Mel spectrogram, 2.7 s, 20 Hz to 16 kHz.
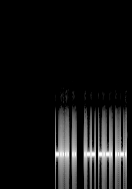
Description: Morse code, heard as a keyed tone, about 50 wpm, 700 Hz. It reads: 6I WCF
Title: Winter Field Day Exchanges Encore 50wpm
